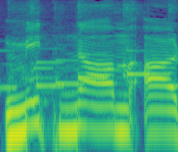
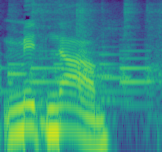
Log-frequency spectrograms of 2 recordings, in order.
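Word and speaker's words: namn: could you do that mnam William got it look if you're if you're struggling on saying that sense just think of Vietnam mnam okay then um um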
